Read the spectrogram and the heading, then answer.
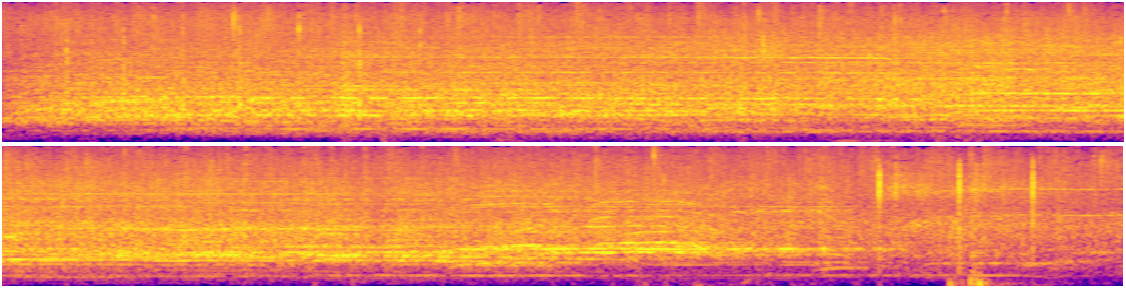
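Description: Audience cheering and applause greet co-host June Diane Raphael as she comes onstage at a live comedy show: a loud, sustained wash of clapping and whoops that holds steady for most of the stretch, then thins out near the end.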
